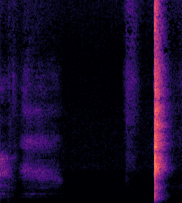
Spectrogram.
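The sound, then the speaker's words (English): A single sharp mouse click on an online randomizer, crisp and fairly loud, following a brief moment of quiet after faint trailing speech. “And literally, it's a randomizer. I shall click it here and we will find out.”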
